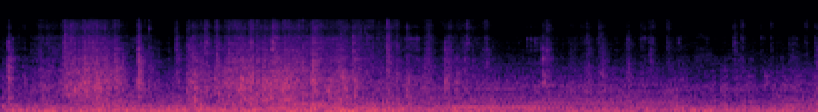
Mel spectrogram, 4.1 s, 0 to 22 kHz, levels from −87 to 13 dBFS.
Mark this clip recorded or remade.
recorded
